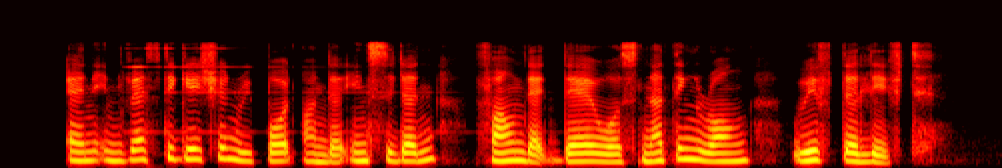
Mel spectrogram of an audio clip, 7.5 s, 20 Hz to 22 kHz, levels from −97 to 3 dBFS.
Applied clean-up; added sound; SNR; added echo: neural mask model DeepFilterNet 3.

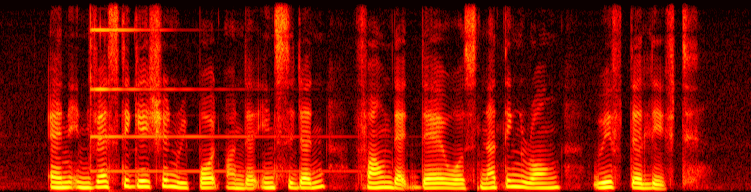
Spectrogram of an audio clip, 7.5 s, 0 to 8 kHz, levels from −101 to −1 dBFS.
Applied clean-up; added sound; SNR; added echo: none; Bell; 19 dB; none.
